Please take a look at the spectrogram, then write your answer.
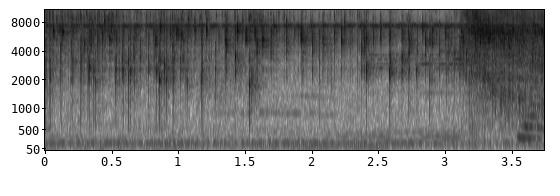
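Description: Bay leaves and whole garam masala sputter in hot oil for a Bengali hilsa pulao, a close crackling sizzle with scattered pops, swelling into a louder hiss at the end, no talk.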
